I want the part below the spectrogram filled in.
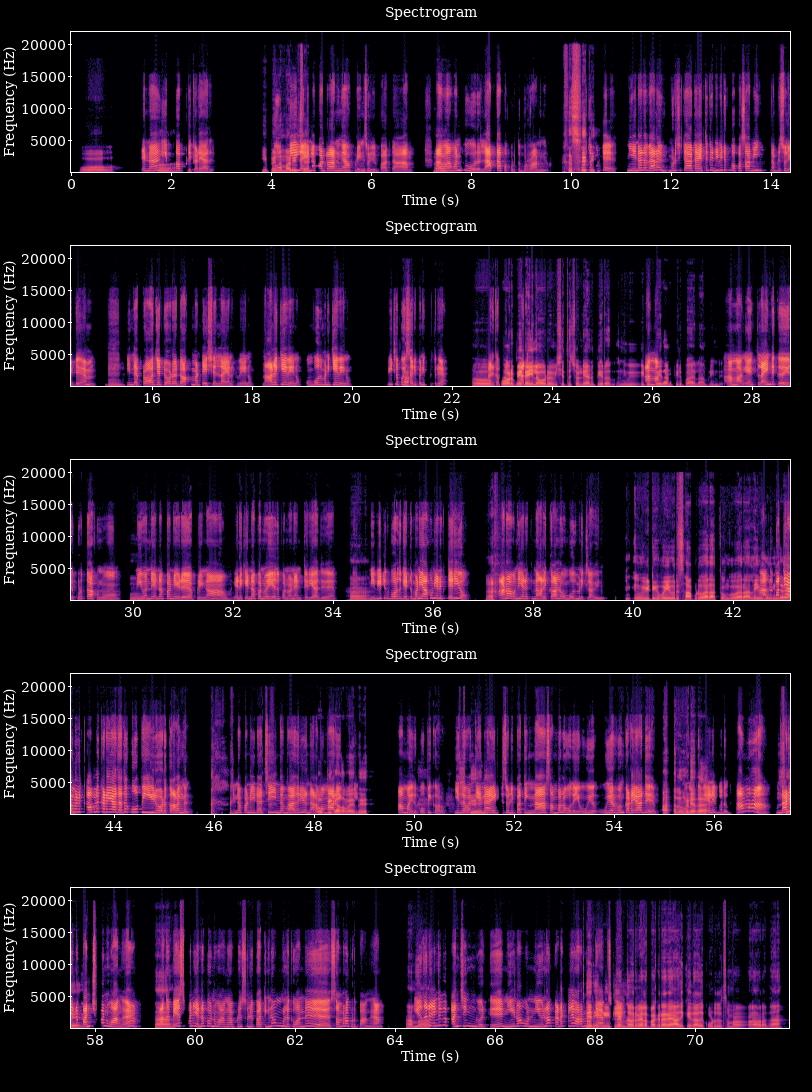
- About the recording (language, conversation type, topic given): Tamil, podcast, குடும்பமும் வேலையும்—நீங்கள் எதற்கு முன்னுரிமை கொடுக்கிறீர்கள்?
- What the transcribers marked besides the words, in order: laughing while speaking: "சரி"; in English: "ப்ராஜெக்ட்டோட டாக்குமென்டேஷன்லாம்"; other background noise; chuckle; gasp; in English: "பேஸ்"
